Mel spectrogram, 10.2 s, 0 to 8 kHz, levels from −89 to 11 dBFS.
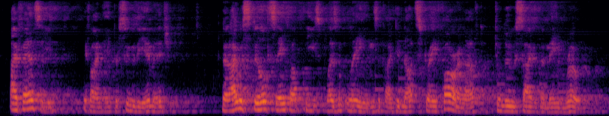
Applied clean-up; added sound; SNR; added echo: neural separator model SepFormer DNS4.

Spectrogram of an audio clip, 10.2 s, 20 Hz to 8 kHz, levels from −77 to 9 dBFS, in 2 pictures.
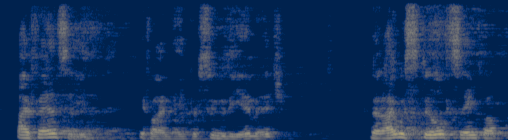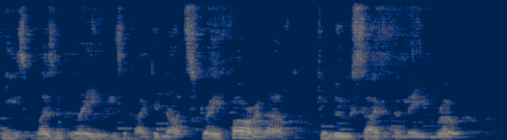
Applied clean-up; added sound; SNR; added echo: classical method WPE with log-MMSE.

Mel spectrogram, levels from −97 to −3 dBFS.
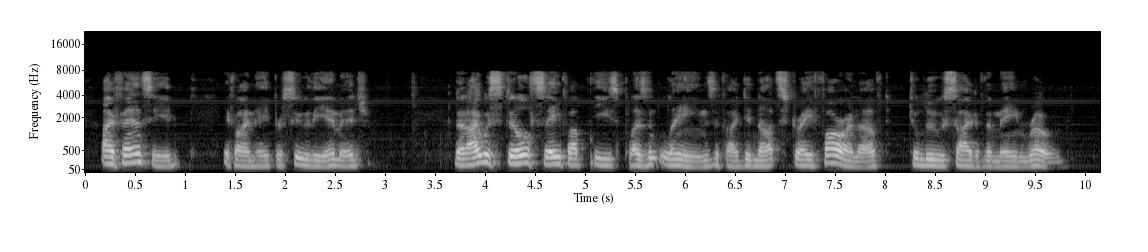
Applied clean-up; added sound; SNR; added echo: none; none; none; none.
